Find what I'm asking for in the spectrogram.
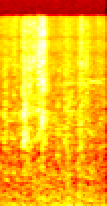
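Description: Pigeons in a yard giving soft low cooing, faint and close, over a hiss of background noise in a brief moment.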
